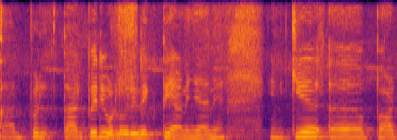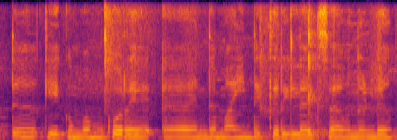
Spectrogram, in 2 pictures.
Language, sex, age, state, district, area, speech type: Malayalam, female, 18-30, Kerala, Kottayam, urban, spontaneous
